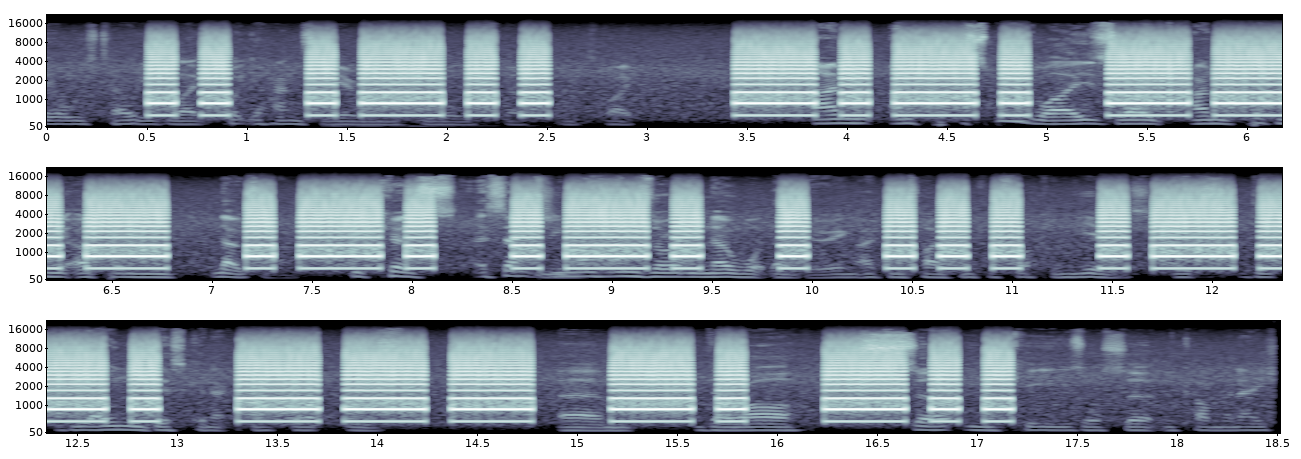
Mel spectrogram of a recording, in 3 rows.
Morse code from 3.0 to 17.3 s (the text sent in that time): CORRESPOND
